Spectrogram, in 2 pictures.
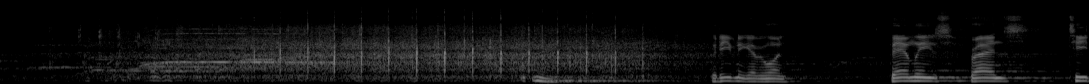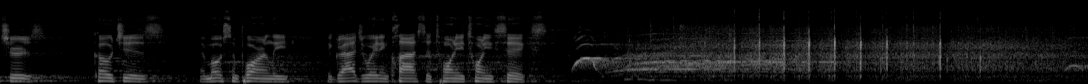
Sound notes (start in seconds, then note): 0.0 applause; 19.2 applause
